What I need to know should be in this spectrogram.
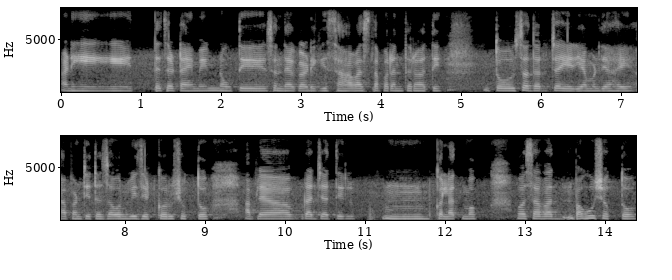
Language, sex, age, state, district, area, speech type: Marathi, female, 30-45, Maharashtra, Nagpur, urban, spontaneous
